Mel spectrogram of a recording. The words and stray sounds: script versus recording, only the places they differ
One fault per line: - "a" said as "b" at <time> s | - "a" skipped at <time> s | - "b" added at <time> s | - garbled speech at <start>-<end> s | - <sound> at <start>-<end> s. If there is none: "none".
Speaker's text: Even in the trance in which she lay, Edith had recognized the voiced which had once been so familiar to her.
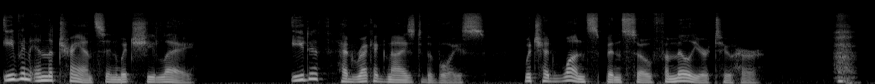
- "voiced" said as "voice" at 4.3 s
- breath at 8.3-8.6 s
